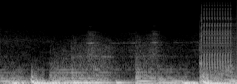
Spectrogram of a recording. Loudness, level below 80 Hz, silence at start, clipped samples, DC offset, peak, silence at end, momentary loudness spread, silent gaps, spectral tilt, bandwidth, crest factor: -20 LUFS; -18 dBFS; 0 s; under 0.1%; under 0.1%; -4 dBFS; 0 s; 6 LU; none; -8 dB/octave; 9.6 kHz; 12 dB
